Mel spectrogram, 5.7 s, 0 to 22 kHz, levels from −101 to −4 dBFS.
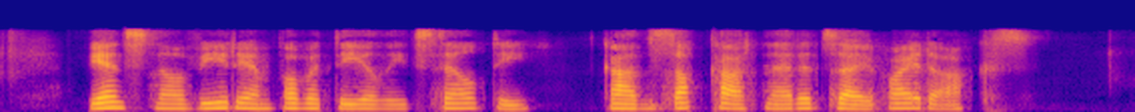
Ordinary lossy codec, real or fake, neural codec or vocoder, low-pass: AAC, 32 kbps; fake; codec, 24 kHz, 0.5 kbps, DualCodec; 7.2 kHz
